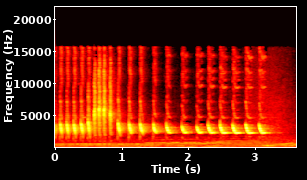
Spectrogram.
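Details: Kapas tembak song used as training audio for songbirds: a fast series of short sharp notes, briefly rising high then settling into steady lower repeated pips, about fifteen in all, over faint low tonal background sounds.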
